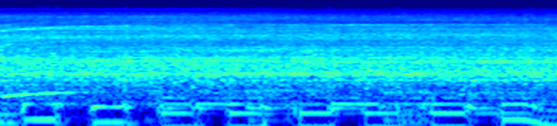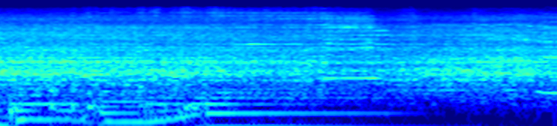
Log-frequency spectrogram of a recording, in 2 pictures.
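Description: A power saw whirs loudly and steadily close by.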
